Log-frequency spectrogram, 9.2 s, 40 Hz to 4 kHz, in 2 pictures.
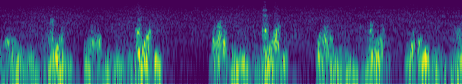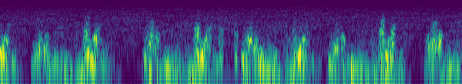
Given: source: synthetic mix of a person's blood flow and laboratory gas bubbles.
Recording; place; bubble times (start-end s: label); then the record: Doppler ultrasound of blood flow; precordium
6.79-6.86 s: bubbles
6.94-7.02 s: bubbles
From the record:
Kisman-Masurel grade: 112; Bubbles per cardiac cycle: 1 to 2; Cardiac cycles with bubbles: 1 to 10%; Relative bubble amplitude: moderate (0.250 to 0.450); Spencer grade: 1 (occasional bubble signal discernible with the cardiac motion signal, with majority of cardiac periods free of bubbles); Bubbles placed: only in the low amplitude regions of the cardiac cycle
